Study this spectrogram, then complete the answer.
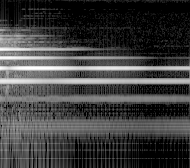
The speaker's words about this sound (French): Calme absolu. Il n'y a pas un bruit. Pas une voiture. juste des coups de cloche dans le silence.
